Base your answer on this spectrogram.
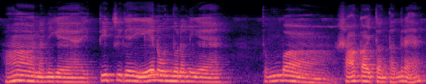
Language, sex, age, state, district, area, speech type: Kannada, male, 30-45, Karnataka, Chitradurga, rural, spontaneous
